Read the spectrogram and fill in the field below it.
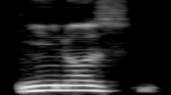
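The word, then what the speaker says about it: Munhoz: I'm going to butcher their names, and I know how to say it as well. Munoz?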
